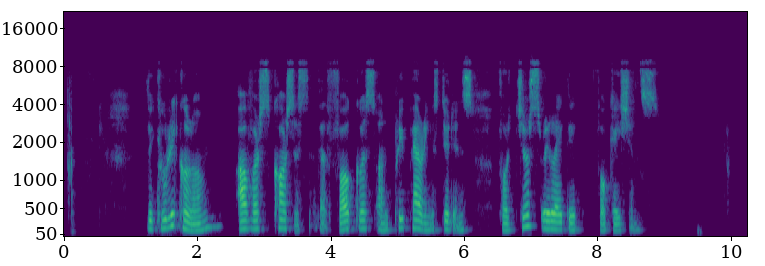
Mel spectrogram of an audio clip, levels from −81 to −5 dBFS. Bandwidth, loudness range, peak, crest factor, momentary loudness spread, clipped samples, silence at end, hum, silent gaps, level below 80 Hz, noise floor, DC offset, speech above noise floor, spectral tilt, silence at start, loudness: 10 kHz; 2 LU; -12 dBFS; 24 dB; 13 LU; under 0.1%; 1.35 s; none; none; -80 dBFS; -84 dBFS; under 0.1%; 51 dB; -4 dB/octave; 0.05 s; -34 LUFS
